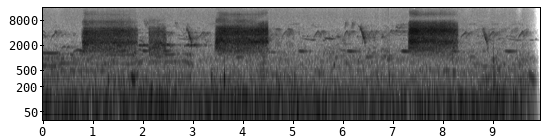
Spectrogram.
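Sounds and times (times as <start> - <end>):
Red-billed Oxpecker calling: 0.1 - 9.8.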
